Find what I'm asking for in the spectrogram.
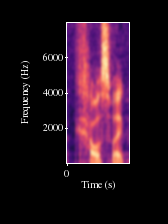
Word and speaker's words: Kruiswijk: Van Baarle und Kruiswijk haben sich, Krauswijk wird da ausgesprochen, tatsächlich.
